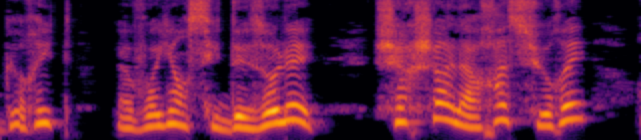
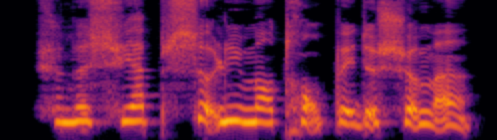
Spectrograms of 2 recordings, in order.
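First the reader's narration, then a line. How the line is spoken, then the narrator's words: Sobbing cry. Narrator (French): s'écria Sophie en sanglotant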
